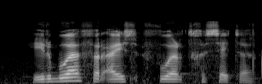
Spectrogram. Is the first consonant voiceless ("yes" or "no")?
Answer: no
